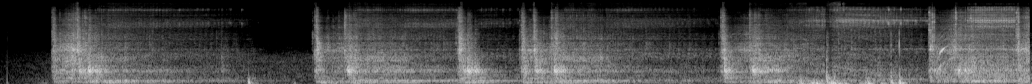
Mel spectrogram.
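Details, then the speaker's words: Vintage TD9 bulldozer with a fully charged battery and wiring apparently fine: short bursts of fast, free-spinning starter whir with no cranking; pinion not engaging the flywheel, owner suspects the solenoid or flywheel gears. "I've got a problem with the uh starter motor on the TD9. It's spinning, but it's not engaging."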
